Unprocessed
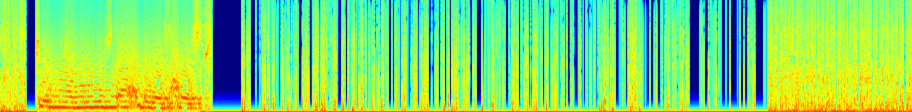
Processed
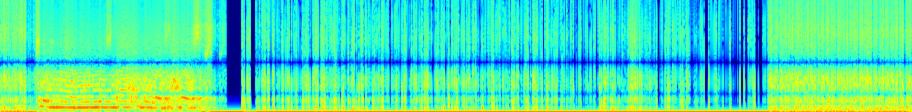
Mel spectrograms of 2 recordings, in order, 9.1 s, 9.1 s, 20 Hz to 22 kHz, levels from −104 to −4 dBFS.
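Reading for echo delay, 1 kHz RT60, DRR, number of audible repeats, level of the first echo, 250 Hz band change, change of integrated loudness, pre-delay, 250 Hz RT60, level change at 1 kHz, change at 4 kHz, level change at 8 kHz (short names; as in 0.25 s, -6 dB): 0.143 s, none, none, 1, -11.0 dB, -8.0 dB, -8.5 dB, none, none, -8.0 dB, -10.5 dB, -7.0 dB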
